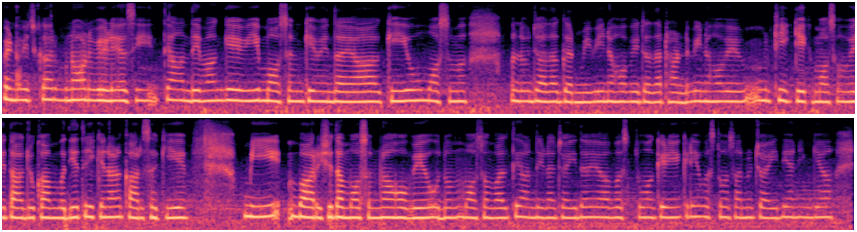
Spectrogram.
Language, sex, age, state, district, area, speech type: Punjabi, female, 18-30, Punjab, Fatehgarh Sahib, rural, spontaneous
